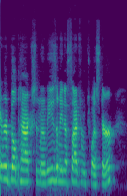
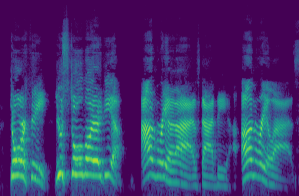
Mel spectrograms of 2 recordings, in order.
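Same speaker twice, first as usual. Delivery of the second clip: slow, drawn-out, put-on Southern accent. Quoting Twister, mocking a British actor: imitating Cary Elwes's fake Southern accent. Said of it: "a British guy trying to do a Southern accent".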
